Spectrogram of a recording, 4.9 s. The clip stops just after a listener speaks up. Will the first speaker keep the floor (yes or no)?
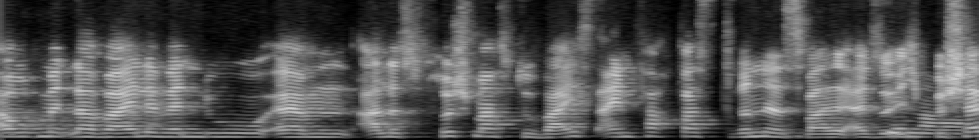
yes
